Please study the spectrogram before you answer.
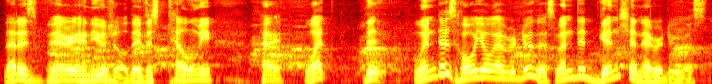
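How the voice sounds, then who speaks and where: A man's voice: fairly high pitch, sing-song, normal speed, noisy background. A man live-streaming a game with casual commentary, chatting to viewers in a rambling way, often repeating and rephrasing himself.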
